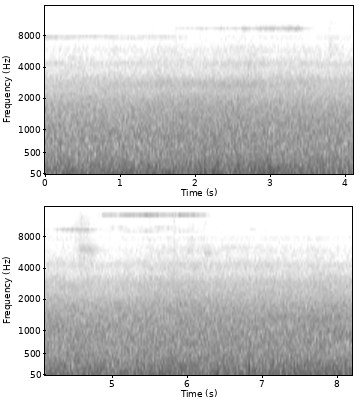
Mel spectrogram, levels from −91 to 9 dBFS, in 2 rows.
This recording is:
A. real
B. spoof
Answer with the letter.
B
